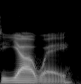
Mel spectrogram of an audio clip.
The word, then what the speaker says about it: Yahweh: It's supposed to be pronounced Yahweh, basically, with some accent marks in different places, but for the most part, it's supposed to be pronounced Yahweh.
